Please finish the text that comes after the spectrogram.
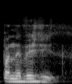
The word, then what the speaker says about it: Panevėžys: It's pronounced Panevėžys in Lithuanian.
